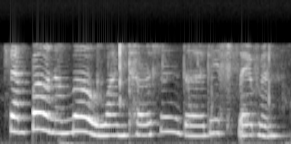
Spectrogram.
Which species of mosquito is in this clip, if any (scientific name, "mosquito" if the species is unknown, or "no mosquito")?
no mosquito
